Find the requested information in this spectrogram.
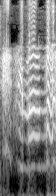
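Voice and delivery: tearful panic. Acted. Panicked call from the hospital.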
